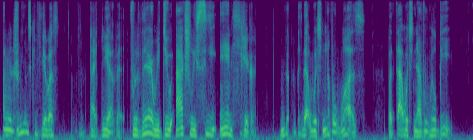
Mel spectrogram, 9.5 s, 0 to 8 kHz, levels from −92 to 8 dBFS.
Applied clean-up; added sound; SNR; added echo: neural diffusion model UNIVERSE++.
